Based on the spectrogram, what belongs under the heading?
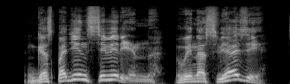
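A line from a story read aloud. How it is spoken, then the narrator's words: Plain. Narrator (Russian): спросил меня Травьен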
